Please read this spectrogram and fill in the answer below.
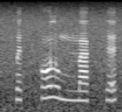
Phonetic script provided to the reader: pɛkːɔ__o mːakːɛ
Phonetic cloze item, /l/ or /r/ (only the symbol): l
